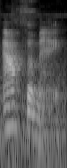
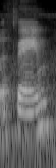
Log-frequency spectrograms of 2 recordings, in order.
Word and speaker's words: athame: It's called an athame. It's Athame. It looks like it's spelled athame, but it's athame. Almost like namaste. which looks like it's spelled name mast.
